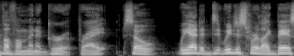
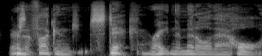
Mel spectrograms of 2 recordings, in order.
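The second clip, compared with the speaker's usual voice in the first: hushed quote; 10 dB quieter than usual. Retold or imitated.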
